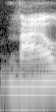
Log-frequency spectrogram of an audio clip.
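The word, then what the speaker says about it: Nihil: called rivers of nile and rivers of nile nile is spelled kind of different it's n-i-h-i-l and the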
